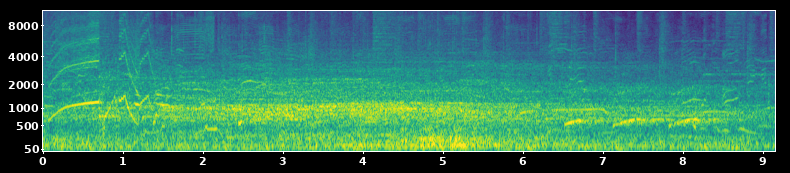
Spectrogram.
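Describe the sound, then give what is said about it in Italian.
Sirens of police department motorcycles opening a march on June 30 in memory of Stonewall wail and sweep over the roar of a large outdoor crowd, with scattered cheering and chatter throughout; later siren bursts sound shorter. “Il 30 giugno scorso le moto del Dipartimento di Polizia hanno aperto la marcia”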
